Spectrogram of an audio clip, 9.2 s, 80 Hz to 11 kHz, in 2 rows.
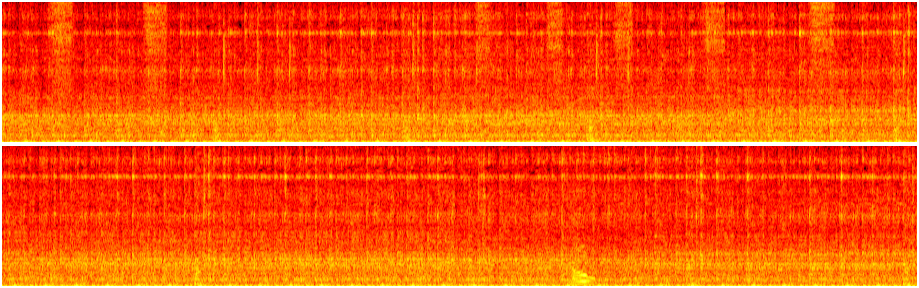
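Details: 2005 Ural Patrol motorcycle firing only on the left cylinder: uneven, lumpy idle with a lopsided pulse about three times a second while starting fluid is sprayed to test for an air leak, none found; misfire, running on one cylinder, cause unconfirmed.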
